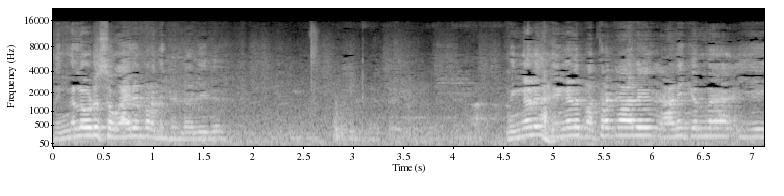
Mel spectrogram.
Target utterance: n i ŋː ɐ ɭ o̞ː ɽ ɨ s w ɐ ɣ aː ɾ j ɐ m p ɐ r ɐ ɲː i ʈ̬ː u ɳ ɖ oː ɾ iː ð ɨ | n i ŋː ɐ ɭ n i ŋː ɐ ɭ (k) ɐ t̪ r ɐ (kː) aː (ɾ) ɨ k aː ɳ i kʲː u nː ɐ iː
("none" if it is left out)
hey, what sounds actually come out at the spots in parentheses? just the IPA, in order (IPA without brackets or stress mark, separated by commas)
p, kː, ɾ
